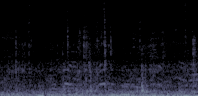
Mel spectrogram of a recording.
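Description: A low, steady rumble with faint voices in the background and a few light clicks.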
